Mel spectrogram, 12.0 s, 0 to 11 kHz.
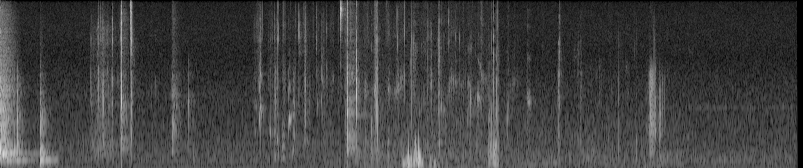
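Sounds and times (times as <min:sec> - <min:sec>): comic snaps and chomps: 0:03.9 - 0:10.1.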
